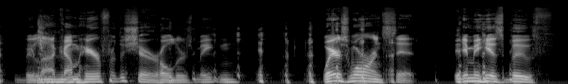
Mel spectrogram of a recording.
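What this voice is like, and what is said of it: Put-on Southern American accent. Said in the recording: “Just affect a southern accent.”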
